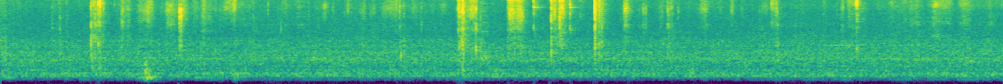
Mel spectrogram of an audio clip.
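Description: A deck of tarot cards being shuffled by hand, faint, with scattered soft clicks and snaps of the cards.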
